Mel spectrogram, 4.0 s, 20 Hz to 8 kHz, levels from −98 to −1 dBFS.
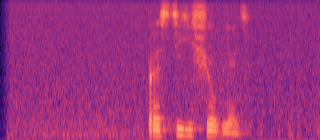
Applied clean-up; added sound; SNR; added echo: none; none; none; none.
